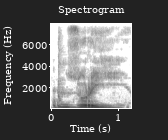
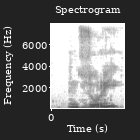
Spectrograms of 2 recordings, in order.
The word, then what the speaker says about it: nzuri: Nzuri, I think, is a pre-nasalized fricative. probably best regarded as a single sound, just a complex segment.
